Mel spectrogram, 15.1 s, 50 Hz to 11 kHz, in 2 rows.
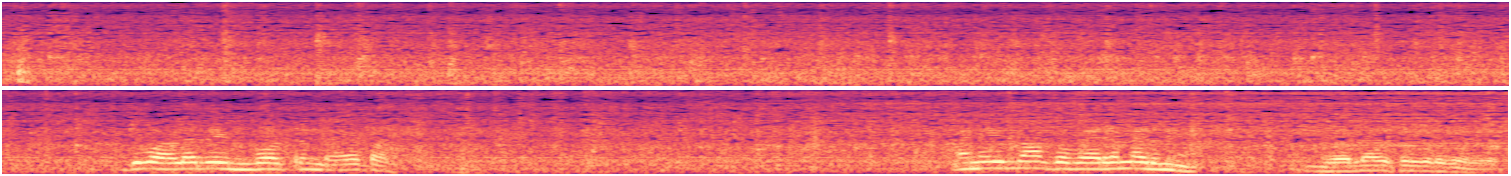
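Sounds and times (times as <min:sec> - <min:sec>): room hiss: 0:11.6 - 0:15.0.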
